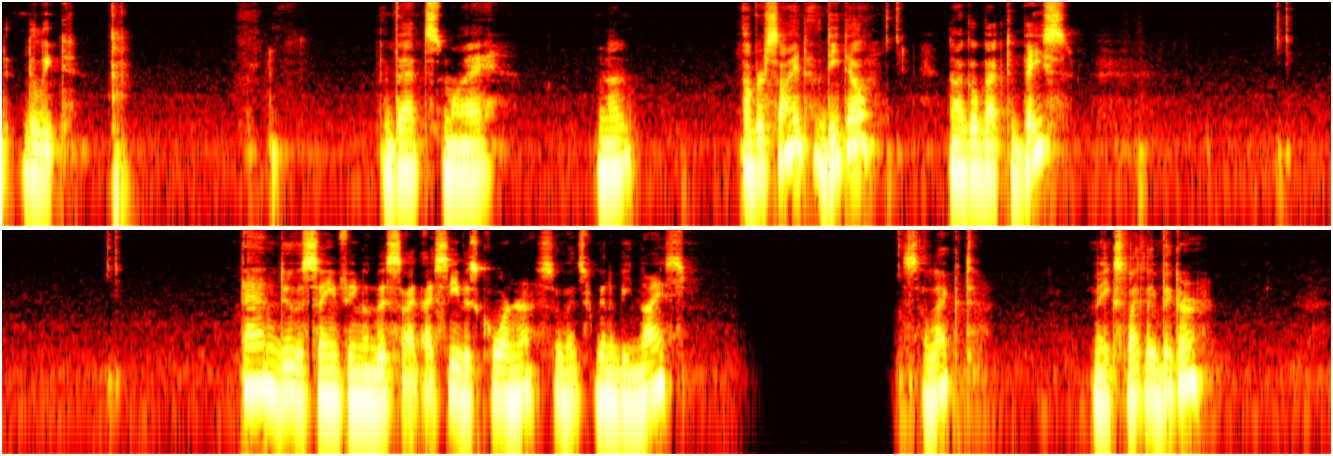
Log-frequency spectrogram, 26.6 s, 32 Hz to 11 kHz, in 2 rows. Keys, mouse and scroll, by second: 1.1 Delete, 26.0 click.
